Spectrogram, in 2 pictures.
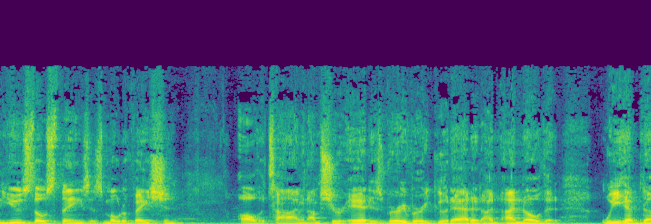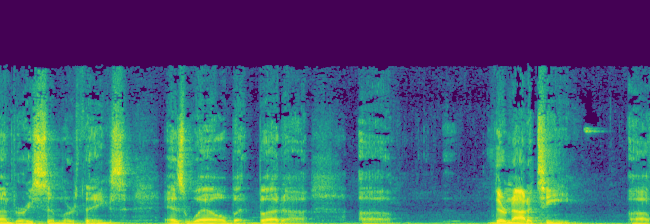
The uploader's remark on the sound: press conference audio, all from Chicago, IL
